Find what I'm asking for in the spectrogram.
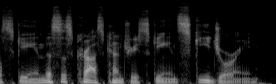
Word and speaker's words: skijoring: The word is skijoring. Skijoring. – And that's how it's pronounced? Skijoring? – Yes. Skijoring. Emphasis on the first syllable.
